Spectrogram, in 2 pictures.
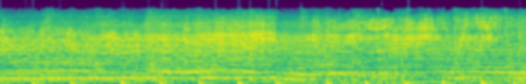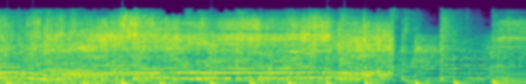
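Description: Touring race car engines running hard on track, their pitch dipping and climbing, mixed under rock music with a steady drum beat.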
